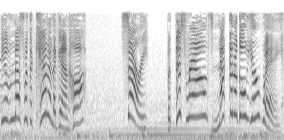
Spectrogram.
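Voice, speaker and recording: Game fairy sidekick: extremely high, animated, childlike, excitable and cheeky. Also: female voice, measured pace, full character voice. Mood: alarmed, defiant. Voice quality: squeaky, childlike. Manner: exclamatory, speaks of herself in third person. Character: small excitable floating fairy companion girl, childlike and cheeky. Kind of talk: video game voice acting. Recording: music behind the voice.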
